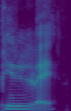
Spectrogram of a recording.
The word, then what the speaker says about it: 빌레: So, as always, I hope you can pay attention to the continuous sound of 리을 in 빌레, 소원 빌레. – 소원 빌레. – Yes. – 빌레. That 리을 sound is from the 받침, the bottom consonant, through to the next syllable sound as well.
